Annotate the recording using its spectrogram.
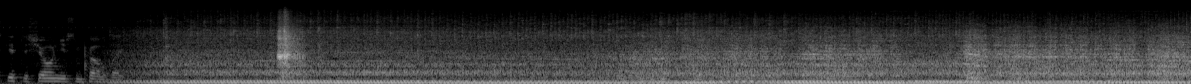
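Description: A tractor engine idles with a low steady rumble.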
